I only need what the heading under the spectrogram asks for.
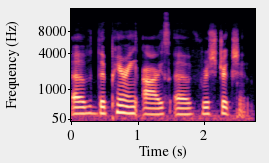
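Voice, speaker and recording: A woman's voice: fairly low pitch, little pitch movement, a little slow, clear, resonant tone. A woman reading scripted news as an anchor, in a formal broadcast delivery that stumbles now and then. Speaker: student news anchor in a mock newscast.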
